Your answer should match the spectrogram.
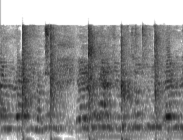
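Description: People clapping their hands, a run of sharp claps at roughly two to three a second.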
